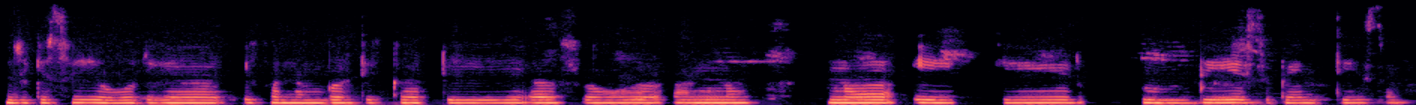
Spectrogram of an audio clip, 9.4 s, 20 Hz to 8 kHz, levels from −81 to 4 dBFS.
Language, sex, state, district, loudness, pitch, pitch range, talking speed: Rajasthani, female, Rajasthan, Nagaur, -18 LUFS, 215 Hz, 215-220 Hz, 65 wpm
